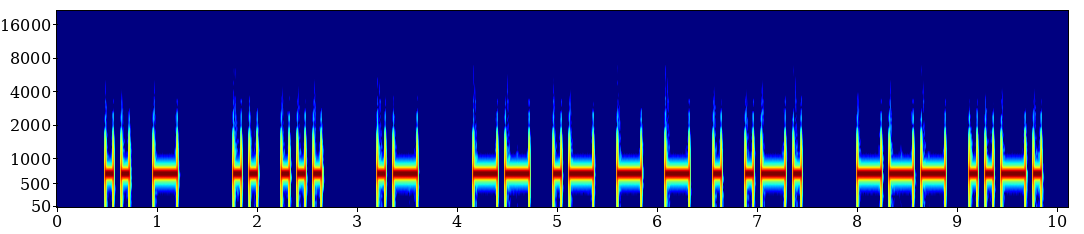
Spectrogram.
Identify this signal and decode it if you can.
Morse code, heard as a keyed tone, about 14 wpm, 700 Hz. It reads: IT IS A MATTER OF
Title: Sentences from Top 1400 Words 15wpm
